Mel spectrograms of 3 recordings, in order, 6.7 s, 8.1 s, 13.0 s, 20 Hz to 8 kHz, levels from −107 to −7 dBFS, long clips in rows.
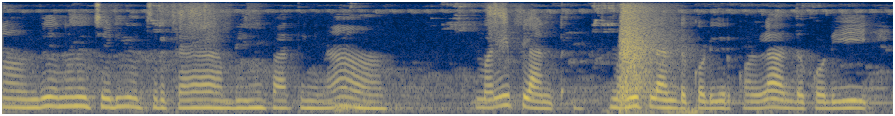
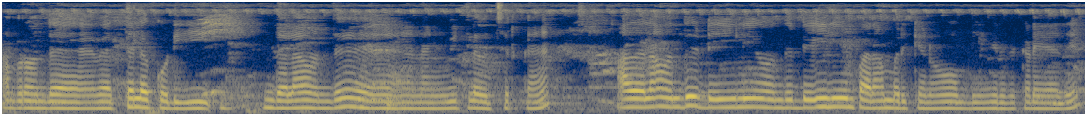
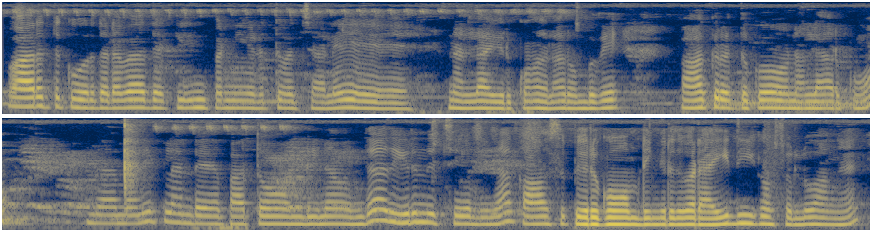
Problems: background sounds at intervals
